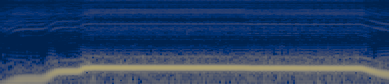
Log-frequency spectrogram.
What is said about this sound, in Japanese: すごい音でしょ、電話の音。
